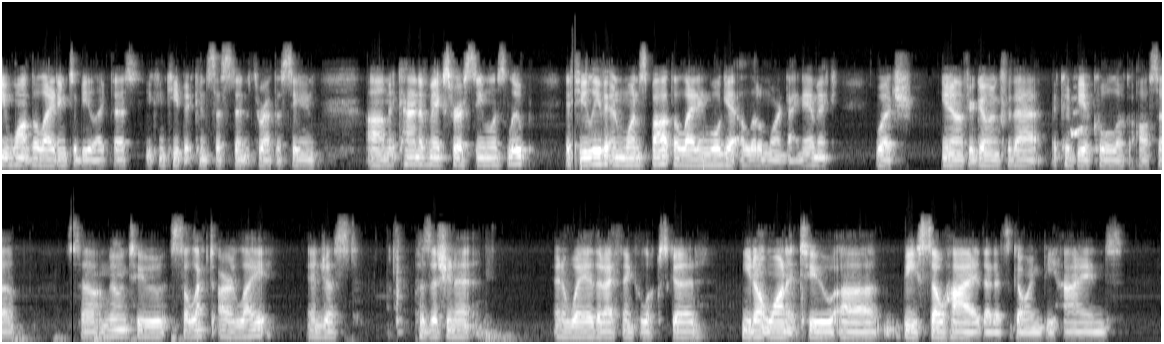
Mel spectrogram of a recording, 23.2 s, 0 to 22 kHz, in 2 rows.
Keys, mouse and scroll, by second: 13.5 click, 14.6-15.3 scroll up 1, 15.3-16.7 drag, 15.3 shift+middle click, 16.5 middle click, 18.7 scroll up 1, 18.7 KP_3, 20.0 click.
